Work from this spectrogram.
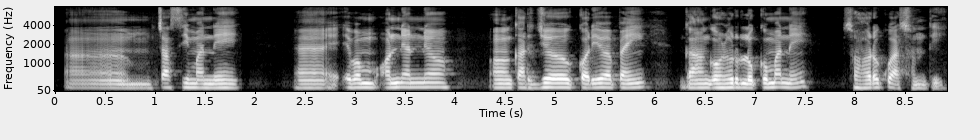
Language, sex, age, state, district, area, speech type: Odia, male, 30-45, Odisha, Ganjam, urban, spontaneous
